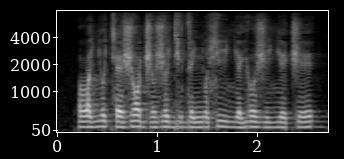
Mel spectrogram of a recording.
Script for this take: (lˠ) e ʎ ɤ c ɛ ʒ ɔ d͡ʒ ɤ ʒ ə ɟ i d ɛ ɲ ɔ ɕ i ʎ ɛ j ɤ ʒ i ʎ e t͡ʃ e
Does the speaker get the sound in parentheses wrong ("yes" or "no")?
no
